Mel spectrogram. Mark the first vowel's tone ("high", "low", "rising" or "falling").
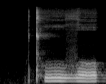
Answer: high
